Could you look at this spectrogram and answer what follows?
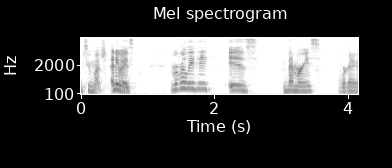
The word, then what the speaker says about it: Lethe: It's pronounced Lethe in Greek. But no one in English ever pronounces things the way that they're pronounced in Greek.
